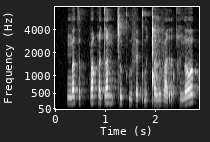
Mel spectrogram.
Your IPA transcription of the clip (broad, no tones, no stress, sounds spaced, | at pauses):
ŋ ɒ t ɒ pː ɑ q i t ɑ n ɪ ǀ u kʷʰ ɜ f æ kʷʼ ɜ ǃ ɒ l u v ɑ r ə qʰ ə n ɔ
